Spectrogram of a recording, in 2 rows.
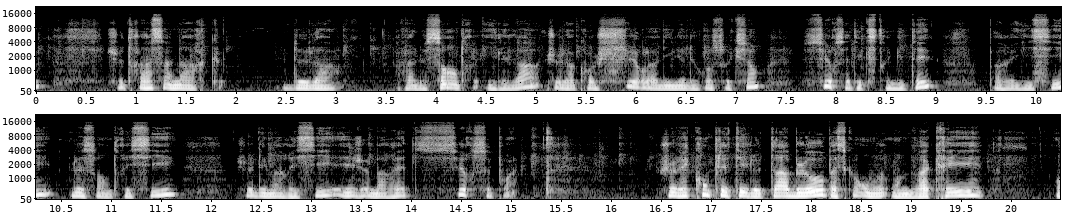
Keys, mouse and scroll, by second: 0.1 click, 2.4 click, 5.4 click, 7.6 click, 10.5 click, 12.3 click, 14.2 click, 15.4 right click, 16.7 scroll down 2.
